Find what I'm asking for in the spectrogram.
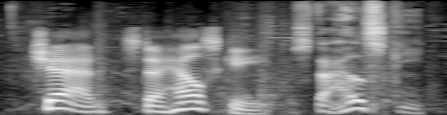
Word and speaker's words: Chad Stahelski: Chad Stahelski.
